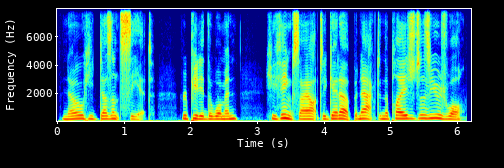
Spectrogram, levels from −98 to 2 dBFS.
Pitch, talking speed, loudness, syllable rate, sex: 210 Hz, 220 wpm, -18 LUFS, 5.0 syllables/s, female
